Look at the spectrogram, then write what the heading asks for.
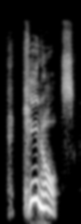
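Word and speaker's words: Kienholz: And of course, then again, maybe Lincoln Klein is Keenholz. Why I always mispronounce his name.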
